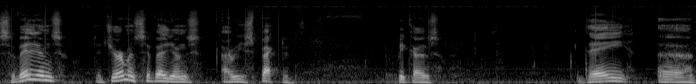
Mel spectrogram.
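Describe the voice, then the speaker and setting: A man's medium-pitched voice carries a dark, mellow tone and is somewhat breathy. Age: 80s+. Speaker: war veteran. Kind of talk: interview. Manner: halting.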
